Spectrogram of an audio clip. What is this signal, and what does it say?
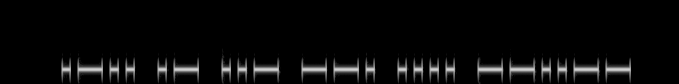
Morse code, heard as a keyed tone, about 16 wpm, 700 Hz. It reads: LAUGH,
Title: 4x Word-Spacing - Sentences from Top 500 Words - 15wpm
